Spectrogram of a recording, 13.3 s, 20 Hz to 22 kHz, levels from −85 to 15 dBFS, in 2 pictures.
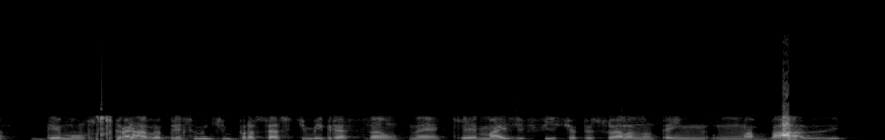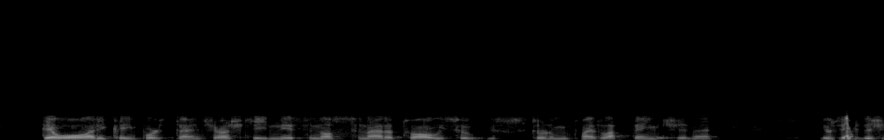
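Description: GSM full-rate codec damage runs through the whole of this speech clip, with the band held to about 300 Hz to 3.5 kHz and a buzzy, gravelly roughness, which fits a 13 kbps full-rate stream whose vocal-tract model is driven by sparse, regularly spaced excitation pulses. GSM bit errors break in at 0.70–1.07 s, just before "principalmente em processo de", at 5.86–6.03 s, right after "ela não tem uma", and at 12.84–13.09 s, where corrupted filter, pitch and gain values across successive frames turn the sound into squawks, pops and gargling bursts.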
